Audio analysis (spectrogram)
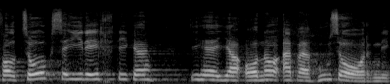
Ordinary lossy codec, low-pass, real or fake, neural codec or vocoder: none; 14.4 kHz; real; none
